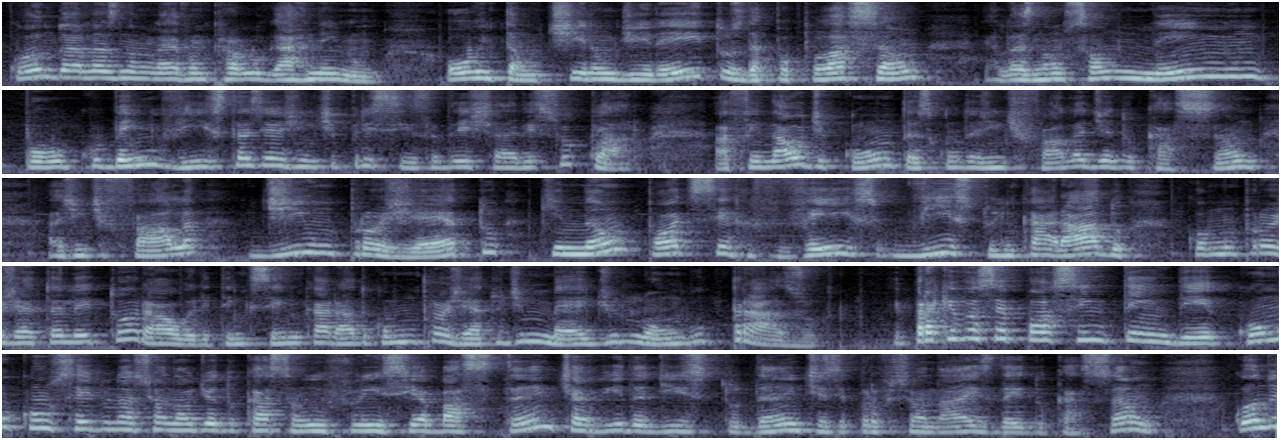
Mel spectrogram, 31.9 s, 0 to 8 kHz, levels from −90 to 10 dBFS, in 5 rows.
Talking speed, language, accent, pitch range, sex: 165 wpm, Portuguese, Brazilian, 155-205 Hz, male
